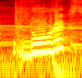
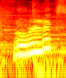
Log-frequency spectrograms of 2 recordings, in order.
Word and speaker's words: 롤렉스: 이렇게 말도 하거든요 그런것처럼 로렉스 라고 치는 것보다는 롤렉스 라고 쳤을때 더 많은 신뢰할 수 있는 정보가 나오거든요 그런 것처럼 우리가 잘못 알고 있었고 그냥 로렉스 로렉스 했던 것 보다는 정확하게 롤렉스 라고 발음을 하는 게 훨씬 더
